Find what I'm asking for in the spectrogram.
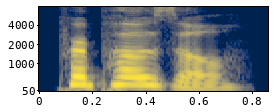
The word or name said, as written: proposal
